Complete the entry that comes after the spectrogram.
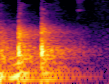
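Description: Two quick, solid knocks on a door, fairly loud, spaced about a quarter second apart, followed by a short fading silence with no voices.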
